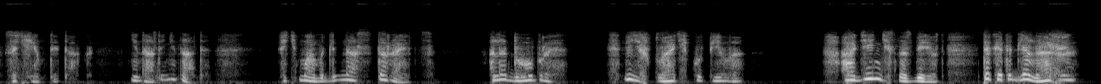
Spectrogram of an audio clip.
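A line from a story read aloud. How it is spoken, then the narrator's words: Fast frightened near-whisper. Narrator (Russian): заговорила быстро, таким испуганным тоном, почти шепотом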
